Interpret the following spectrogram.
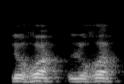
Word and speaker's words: le roi: Tampoco puedo pronunciar esto, menos, ¿no? Le roi. Tengo que pronunciar ahí la vocal media central. Le roi, le roi, le roi.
